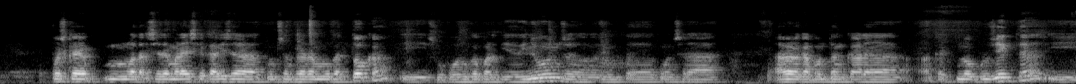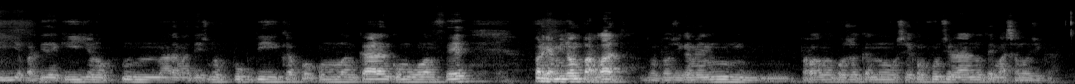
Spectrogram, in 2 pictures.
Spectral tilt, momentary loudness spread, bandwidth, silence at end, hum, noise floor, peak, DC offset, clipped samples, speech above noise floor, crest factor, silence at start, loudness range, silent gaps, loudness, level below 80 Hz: -6.5 dB/octave; 13 LU; 13.5 kHz; 0.2 s; none; -45 dBFS; -2 dBFS; under 0.1%; under 0.1%; 25 dB; 20 dB; 0.15 s; 8 LU; none; -21 LUFS; -58 dBFS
